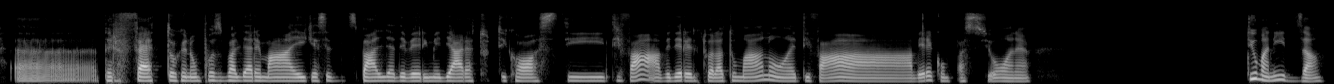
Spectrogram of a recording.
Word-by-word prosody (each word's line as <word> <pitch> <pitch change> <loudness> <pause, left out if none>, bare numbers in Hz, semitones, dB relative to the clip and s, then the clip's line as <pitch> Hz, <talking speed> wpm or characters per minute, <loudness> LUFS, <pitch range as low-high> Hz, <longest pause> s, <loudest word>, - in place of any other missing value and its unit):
ehm, 85 -8 -4
perfetto, 175 0 +2
che 180 - 0
non 170 0 0
può 175 +4 -2
sbagliare 175 0 +1
mai, 165 0 +3
che 170 0 -2
se 170 0 -5
d 165 - -24
sbaglia 170 0 +2
deve 165 0 +2
rimediare 165 0 +2
a - - -4
tutti 165 - -16
i - - -8
costi, 170 +1 -2
ti 175 - -12
fa 175 -1 +3
vedere 165 +2 +1
il 165 0 -2
tuo 165 - -1
lato 160 +2 -1
umano 170 +1 0
e 155 -1 -3
ti 170 - -6
fa 150 -2 +1
avere 155 +6 -1
compassione. 155 -1 -5 2.2
Ti 260 - +5
umanizza. 165 - +1
165 Hz, 140 wpm, -24 LUFS, 155-175 Hz, 2.2 s, Ti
